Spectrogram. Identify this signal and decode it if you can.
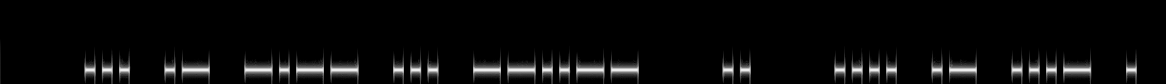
Morse code, heard as a keyed tone, about 14 wpm, spaced as for 12 wpm, 680 Hz. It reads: SAYS, I HAVE
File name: Morsekurs / Witze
